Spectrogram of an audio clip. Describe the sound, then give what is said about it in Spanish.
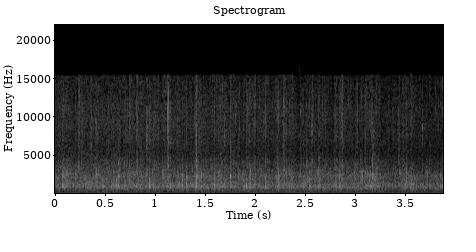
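An audience applauds God, called the King, at the preacher's request. A dense wash of many hands claps at a fairly even loudness for several seconds, with no one speaking over it. “Dale un aplauso bien fuerte al Rey, por favor.”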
